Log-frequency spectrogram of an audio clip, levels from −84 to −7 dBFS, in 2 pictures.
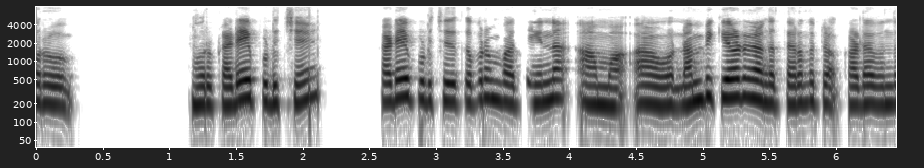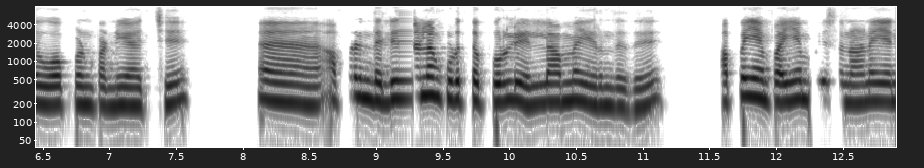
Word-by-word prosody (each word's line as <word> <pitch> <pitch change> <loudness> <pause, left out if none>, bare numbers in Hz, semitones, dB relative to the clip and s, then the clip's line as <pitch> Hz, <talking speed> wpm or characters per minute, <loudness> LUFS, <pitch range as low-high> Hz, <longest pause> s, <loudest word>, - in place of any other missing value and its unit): ஒரு 200 - 0 1.1
ஒரு 195 - 0
கடையைப் 240 +6 +4
புடிச்சேன். 210 +3 -1 0.5
கடைய 245 +4 +5
புடிச்சதுக்கப்புறம் 220 +1 -1
பாத்தீங்கன்னா, 210 +5 0 0.2
ஆமா 190 -2 +1 0.2
அ, - - +2 0.2
ஒ - - +2
நம்பிக்கையோட 255 +3 +5
நாங்க 210 -3 +3
திறந்துட்டோம். 205 0 -1
கடை 200 +1 +1
வந்து 200 +1 0
ஓப்பன் 195 0 -2
பண்ணியாச்சு. 185 +1 -2 0.7
அ - - +3 0.5
அப்புறம் 260 +3 -2
இந்த 225 -2 +2
லிஸ்ட்டெலாம் 265 +3 +2
கொடுத்த 235 -1 0
பொருள் 225 +2 +1
எல்லாமே 215 +2 0
இருந்தது. 180 -1 -3 0.6
அப்ப 220 +5 -8
என் 230 -2 0
பையன் 230 +2 +1
போயி 235 - -8
சொன்னானா, 210 +1 -2
215 Hz, 140 wpm, -20 LUFS, 195-235 Hz, 1.1 s, கடைய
